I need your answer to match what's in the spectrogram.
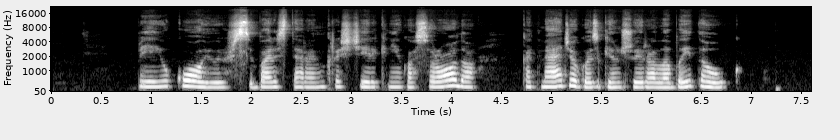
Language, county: Lithuanian, Kaunas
